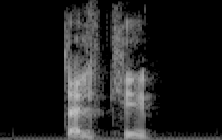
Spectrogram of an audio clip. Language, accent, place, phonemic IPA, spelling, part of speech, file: French, France, Lyon, /tal.ke/, talquer, verb, LL-Q150 (fra)-talquer.wav
- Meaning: to talc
